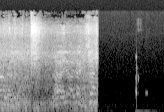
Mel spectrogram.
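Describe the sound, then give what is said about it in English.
A single sharp, loud slap to the face cracks out early amid a noisy background of voices in Hawaii, followed by sudden quiet and a couple of faint clicks. “That shit sound hit like a snap.”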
